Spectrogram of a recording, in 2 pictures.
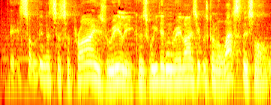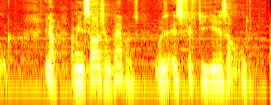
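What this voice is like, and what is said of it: Distinctive unmistakable accent. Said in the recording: “If the singing voice is a little deeper, the accent is unmistakable.”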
